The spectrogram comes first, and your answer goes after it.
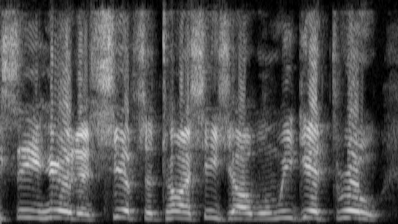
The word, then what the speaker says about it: Tarshish: Strong's H8659 Tarshish or Tarshish. That's how it's pronounced.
